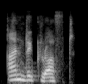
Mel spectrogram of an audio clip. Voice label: "undercroft", Indian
